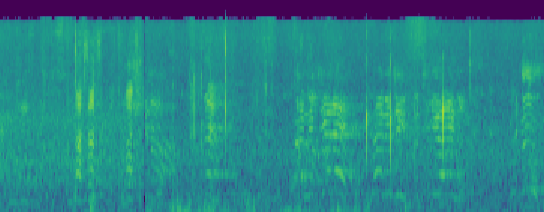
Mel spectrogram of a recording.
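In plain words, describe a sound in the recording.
Young men shout to each other across an open playing field, some way off.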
